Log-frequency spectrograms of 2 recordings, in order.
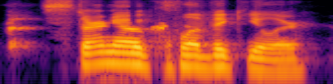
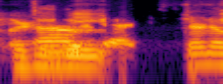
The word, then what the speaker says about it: sternoclavicular: They did classify sternoclavicular, I think. – Sternoclavicular.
